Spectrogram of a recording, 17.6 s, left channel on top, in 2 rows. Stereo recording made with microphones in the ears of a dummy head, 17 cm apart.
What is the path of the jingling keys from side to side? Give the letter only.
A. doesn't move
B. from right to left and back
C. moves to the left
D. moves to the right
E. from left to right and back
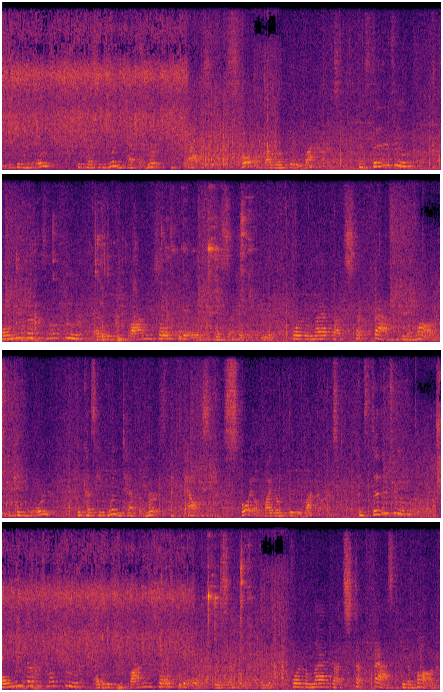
D.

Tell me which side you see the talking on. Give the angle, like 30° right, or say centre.
70° right.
